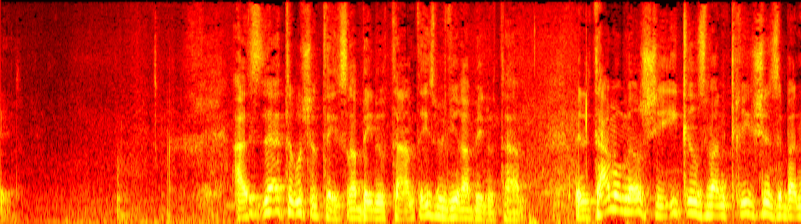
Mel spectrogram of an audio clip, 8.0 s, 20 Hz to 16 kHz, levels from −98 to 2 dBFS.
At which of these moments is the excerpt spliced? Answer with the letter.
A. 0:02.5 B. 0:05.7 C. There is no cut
A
